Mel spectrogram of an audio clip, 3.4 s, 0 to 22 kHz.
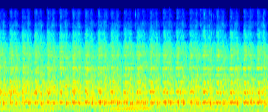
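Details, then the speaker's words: Whirlpool 18 kg top-load washer that would not spin, tested with the lid lock bridged: steady even hum with a soft pulse about three times a second, no knocking or grinding; normal spin, belt squeal ignored. "El único detalle aquí que pueden ver, que a la hora de que activó el seguro de la tapa, al instante empezó a centrifugar. Tiene fuerza, está exprimiendo sin ningún problema."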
